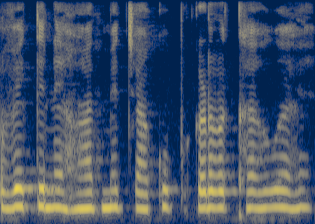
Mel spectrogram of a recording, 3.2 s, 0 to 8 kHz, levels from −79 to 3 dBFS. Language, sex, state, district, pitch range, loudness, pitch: Hindi, male, Uttar Pradesh, Lucknow, 215-225 Hz, -16 LUFS, 220 Hz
